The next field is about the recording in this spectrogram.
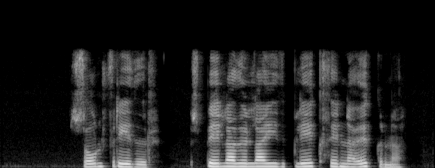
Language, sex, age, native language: Icelandic, female, 50-59, Icelandic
